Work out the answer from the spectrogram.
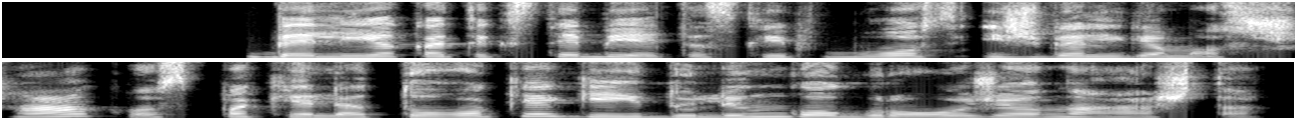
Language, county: Lithuanian, Panevėžys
